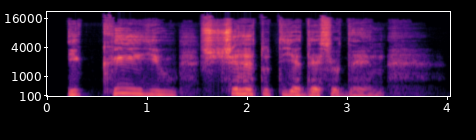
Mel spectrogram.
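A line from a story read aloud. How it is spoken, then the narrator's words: Laughed. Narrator (Ukrainian): Григорій засміявся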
